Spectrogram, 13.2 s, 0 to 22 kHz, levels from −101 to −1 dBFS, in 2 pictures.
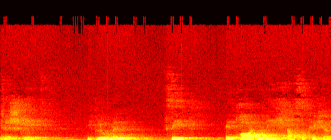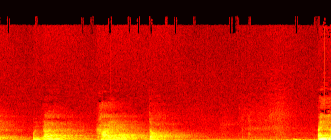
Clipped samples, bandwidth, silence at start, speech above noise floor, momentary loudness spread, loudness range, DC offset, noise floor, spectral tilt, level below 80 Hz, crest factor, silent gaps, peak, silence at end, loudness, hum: under 0.1%; 18.5 kHz; 0 s; 24 dB; 23 LU; 8 LU; under 0.1%; -45 dBFS; -7.5 dB/octave; -46 dBFS; 20 dB; none; -4 dBFS; 0 s; -23 LUFS; none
